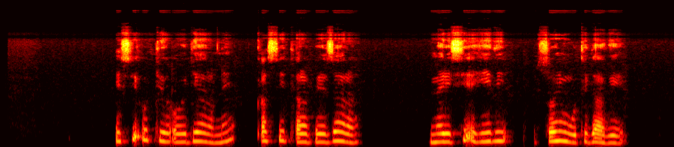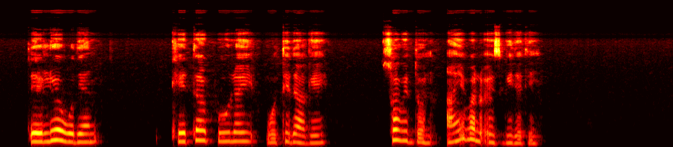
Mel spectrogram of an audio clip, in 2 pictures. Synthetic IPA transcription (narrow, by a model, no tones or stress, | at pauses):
ʔɪsɪʔʊt̪ːɪjɔʔɔjd̪ɪjaːɾɐnːɛ | kʼɐsːɪt̪ʼɐɾɐpʼe̞ːzaːɾɐ | mɛɾɪsɪɛ̰ɦiːd̪ɪ | sɔnɔwɔt̪ːɪd̪aːɡe̞ː | t̪ʼe̞ːlːɪjɔwɔd̪ɪjan | kʰe̞ːt̪ːaːpʰuːlɐjwɔt̪ːɪd̪aːɡe̞ː | sɔɡɪd̪ːɔnɐjbɐlɔ̰ʔesɡiːd̪ɛt̪ɪ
